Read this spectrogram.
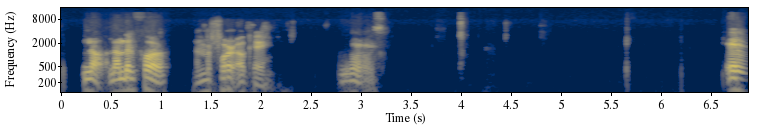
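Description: A man speaks calmly through an online call microphone, in short phrases with pauses.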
